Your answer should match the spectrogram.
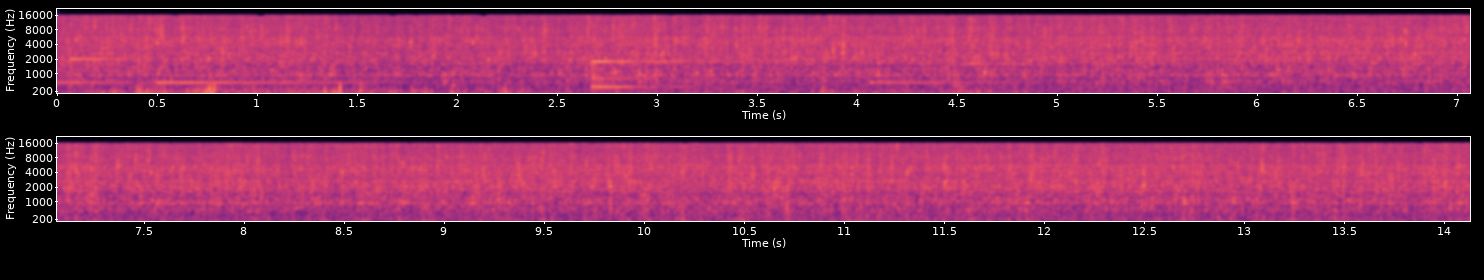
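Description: Water pouring over a small drop from a rice-paddy irrigation channel into a ditch: a steady splashing rush. It is louder with low rumbles and a few short held tones in the first few seconds, then settles to an even flow.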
